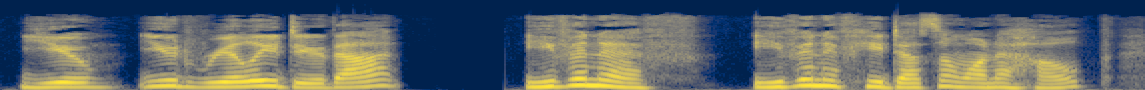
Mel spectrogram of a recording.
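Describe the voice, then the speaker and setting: A woman's voice: mid-range voice, a little mellow, natural voice. Echo-drenched frightened pregnant teenage girl, acted by a woman. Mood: scared, shaken. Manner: halting, stammering, emotional. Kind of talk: dramatic first-person roleplay story acting and narration. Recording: echoey, long reverb, music underneath.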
